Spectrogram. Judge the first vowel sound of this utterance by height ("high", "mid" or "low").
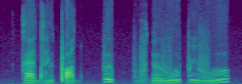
low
